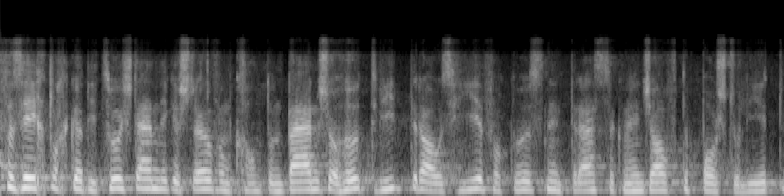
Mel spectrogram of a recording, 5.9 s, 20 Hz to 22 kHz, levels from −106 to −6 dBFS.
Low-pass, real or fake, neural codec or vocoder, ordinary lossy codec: 7.2 kHz; real; none; Opus, 16 kbps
